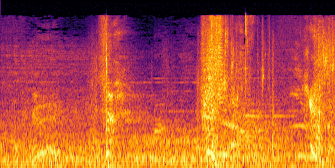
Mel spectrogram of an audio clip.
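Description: A blade stabs into flesh with wet thuds.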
